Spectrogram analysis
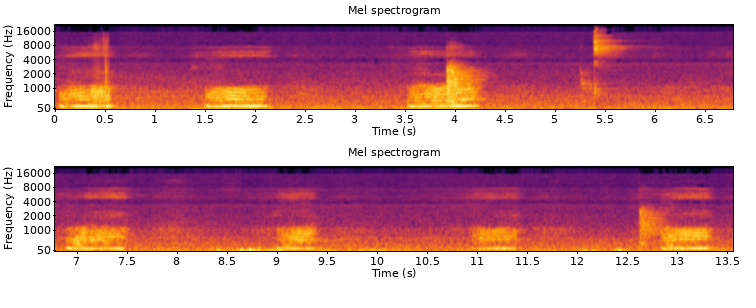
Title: Cute french bulldog snores!!! The cutest... #puppy #blu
